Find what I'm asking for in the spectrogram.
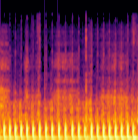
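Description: Motorcycle engine idling in neutral, a loud, close, steady rapid chugging pulse throughout with no voices.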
